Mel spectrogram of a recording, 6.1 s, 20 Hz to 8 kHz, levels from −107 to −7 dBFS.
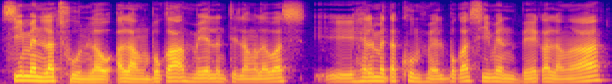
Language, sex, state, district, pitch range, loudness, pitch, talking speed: Mizo, male, Mizoram, Aizawl, 110-140 Hz, -19 LUFS, 120 Hz, 255 wpm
